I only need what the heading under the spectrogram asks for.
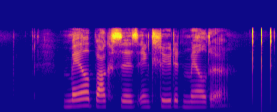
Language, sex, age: English, female, 21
